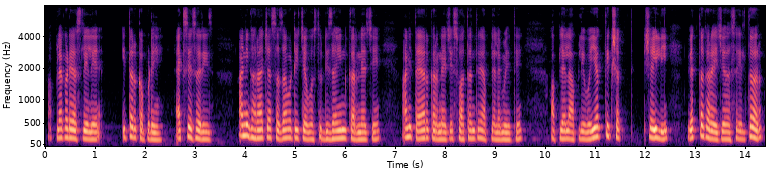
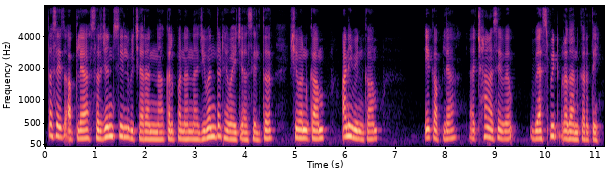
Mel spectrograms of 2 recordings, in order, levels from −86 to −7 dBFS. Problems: none marked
